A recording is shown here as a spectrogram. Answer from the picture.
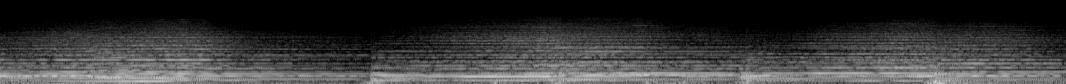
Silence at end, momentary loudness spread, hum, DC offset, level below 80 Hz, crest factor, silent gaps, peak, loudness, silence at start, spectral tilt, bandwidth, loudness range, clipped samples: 0 s; 10 LU; none; under 0.1%; -36 dBFS; 16 dB; none; -6 dBFS; -22 LUFS; 0 s; -7.5 dB/octave; 10 kHz; 3 LU; under 0.1%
